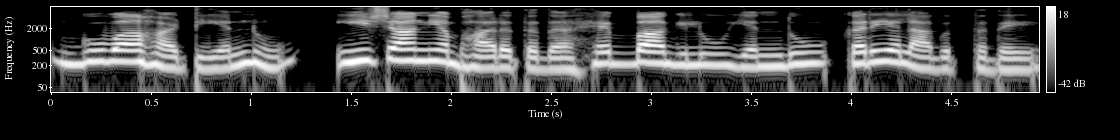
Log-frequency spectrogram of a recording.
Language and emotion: Kannada, neutral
